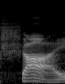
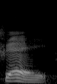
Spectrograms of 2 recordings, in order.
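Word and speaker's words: Shai: I hear Shy. Bro, it's not Shy. It's Shea. Shea.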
